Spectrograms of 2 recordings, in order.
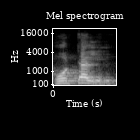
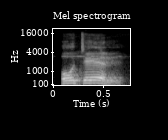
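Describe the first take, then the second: First: The second syllable has a short, reduced vowel. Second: The second syllable has a clear 'e' vowel. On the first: The speaker calls it wrong. "It is not होटल" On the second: The speaker calls it right. "It should be होटेल"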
